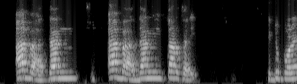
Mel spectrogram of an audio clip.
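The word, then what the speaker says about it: أبداً: আবাদান পুরোটা বানান করলে কিরকম হবে? হামজা ফাতহা আ, বা ফাতহা বা, আবা, এই যে আবা, তাড়াতাড়ি টান হবে না কোনো, আবা, দাল ফাতহা তাইন দান, দাল ফাতহা তাইন দান, আবা দান, আবা দান, আবা দান,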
